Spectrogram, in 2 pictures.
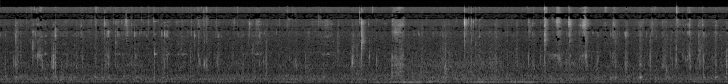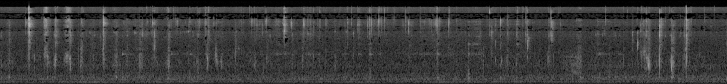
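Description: Close-up chewing and biting of chicken in spinach gravy, eaten by hand, with wet mouth sounds and many short sharp clicks and crunches as meat is bitten off the bone.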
